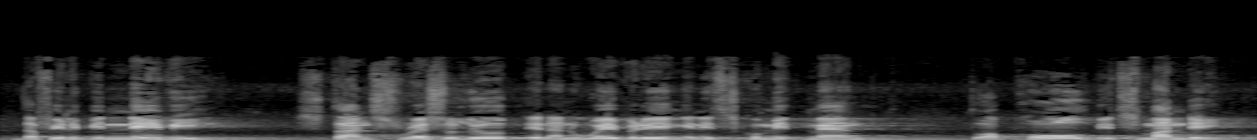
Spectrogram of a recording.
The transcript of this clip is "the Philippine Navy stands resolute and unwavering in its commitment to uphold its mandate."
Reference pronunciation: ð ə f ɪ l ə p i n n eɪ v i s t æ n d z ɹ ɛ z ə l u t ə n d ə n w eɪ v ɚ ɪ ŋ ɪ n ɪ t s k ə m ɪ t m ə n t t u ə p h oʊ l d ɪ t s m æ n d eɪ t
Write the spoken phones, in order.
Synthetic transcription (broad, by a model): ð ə f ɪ l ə p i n n eɪ v i s t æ n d s ɹ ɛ s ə l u t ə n ə n w eɪ v ɚ ɪ ŋ ɪ n ɪ t s k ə m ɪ t m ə n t t u ə p h oʊ l d ɪ t s m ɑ n d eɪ t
